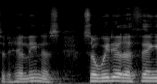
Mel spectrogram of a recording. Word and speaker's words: Helena's: To make it sound Hawaiian, she added an A to her name and pronounced it Helena. Okay. And the family and everyone pronounced it Helena's.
